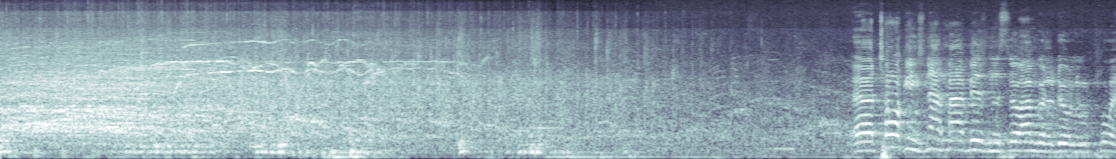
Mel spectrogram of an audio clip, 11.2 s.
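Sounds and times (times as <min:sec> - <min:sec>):
audience applause: 0:00.0 - 0:08.3
speech: 0:08.7 - 0:11.1.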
